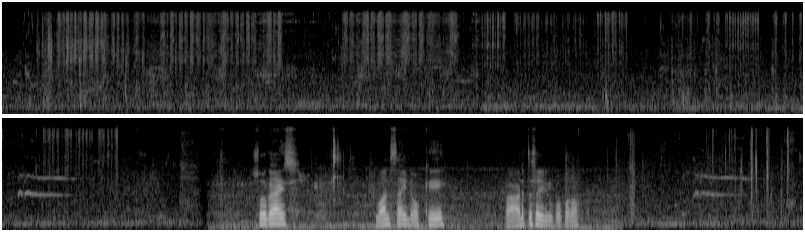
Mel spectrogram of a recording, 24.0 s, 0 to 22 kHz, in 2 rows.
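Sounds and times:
scrubber rubbing wet wheel: 0.7s - 13.9s.

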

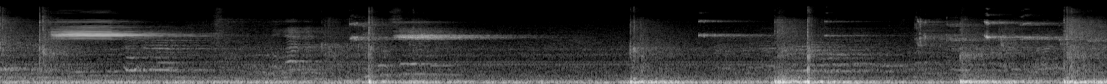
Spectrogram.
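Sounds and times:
sneaker squeaks on hardwood: 9.2s - 11.0s
volleyball smack: 10.6s - 11.0s.

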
